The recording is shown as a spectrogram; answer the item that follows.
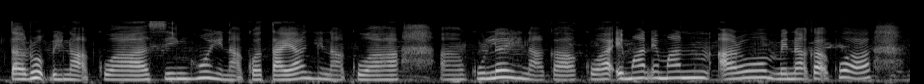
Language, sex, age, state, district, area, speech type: Santali, female, 18-30, West Bengal, Purba Bardhaman, rural, spontaneous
